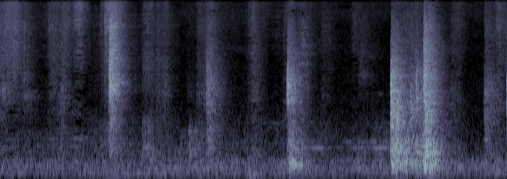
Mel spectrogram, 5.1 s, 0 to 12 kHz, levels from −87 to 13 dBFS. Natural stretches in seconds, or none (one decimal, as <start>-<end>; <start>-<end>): 0.0-0.9; 1.8-5.1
